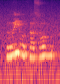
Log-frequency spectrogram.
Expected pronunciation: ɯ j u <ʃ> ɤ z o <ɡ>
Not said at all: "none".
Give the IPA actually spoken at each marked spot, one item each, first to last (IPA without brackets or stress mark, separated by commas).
θ, ɡ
